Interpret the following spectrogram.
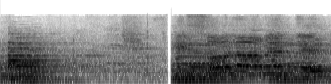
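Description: Mixed choir holding a sung chord that fades away. About a second and a quarter in, it cuts abruptly to a louder, different piece of music with a wavering melody.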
